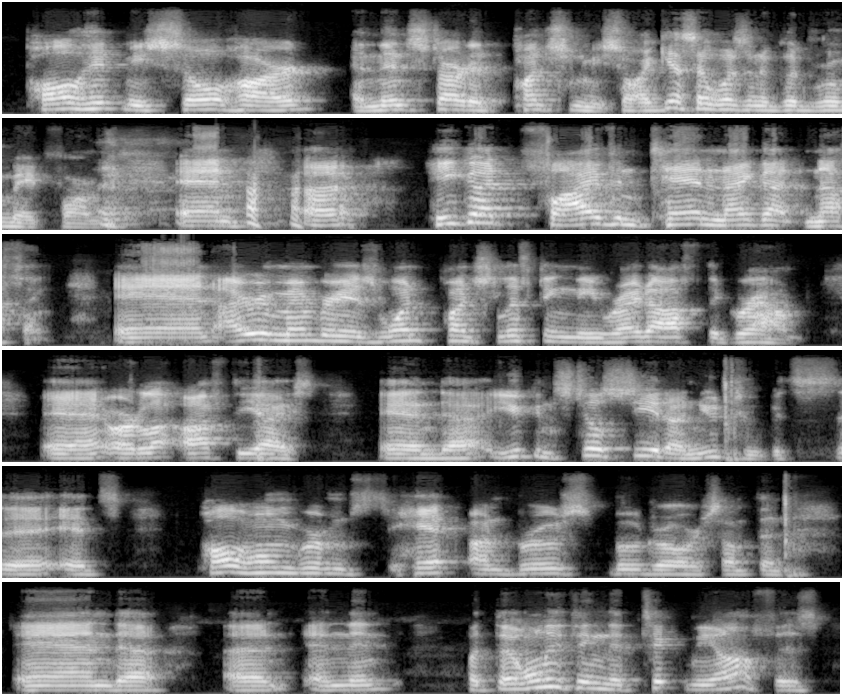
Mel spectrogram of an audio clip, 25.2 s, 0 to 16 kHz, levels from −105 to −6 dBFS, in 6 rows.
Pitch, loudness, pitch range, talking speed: 155 Hz, -17 LUFS, 140-185 Hz, 195 wpm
